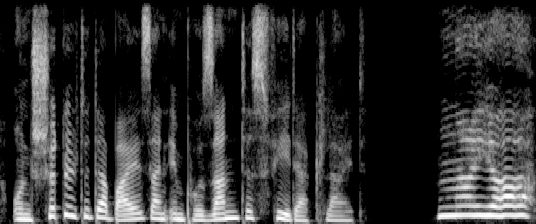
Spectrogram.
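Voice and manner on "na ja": put-on high, hesitant drawn-out child's voice; little girl explaining. A narrator's reading. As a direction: pitch it up like a small girl. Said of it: "begann die Kleine einen Erklärungsversuch".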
